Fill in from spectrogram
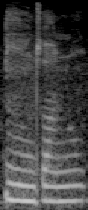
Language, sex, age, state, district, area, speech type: Dogri, female, 18-30, Jammu and Kashmir, Kathua, rural, spontaneous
